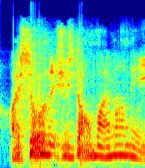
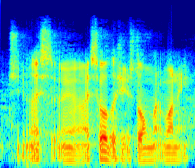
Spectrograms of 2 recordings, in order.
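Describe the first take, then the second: First: Higher and louder, "saw" hit hard; emphatic outburst. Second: Softer, quicker, hesitant scared voice. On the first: Teacher contrasting a confident accusation, loud and emphatic. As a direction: declare it loudly with big gestures. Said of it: "I'm using my gestures". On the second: Teacher acting a frightened speaker for students, scared. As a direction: stammer it out like you're frightened. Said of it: "I'm scared". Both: Shown as a demonstration.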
